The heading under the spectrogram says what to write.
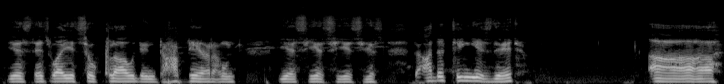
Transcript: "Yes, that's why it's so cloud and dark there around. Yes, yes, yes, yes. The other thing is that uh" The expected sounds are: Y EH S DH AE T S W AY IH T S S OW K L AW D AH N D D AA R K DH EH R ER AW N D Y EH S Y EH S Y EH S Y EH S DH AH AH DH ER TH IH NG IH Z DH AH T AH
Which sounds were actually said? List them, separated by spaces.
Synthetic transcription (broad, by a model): Y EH S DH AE T S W AY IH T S S OW K L AW D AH N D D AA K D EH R ER AW N D Y EH S Y EH S Y EH S Y EH S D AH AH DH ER T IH NG IH Z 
